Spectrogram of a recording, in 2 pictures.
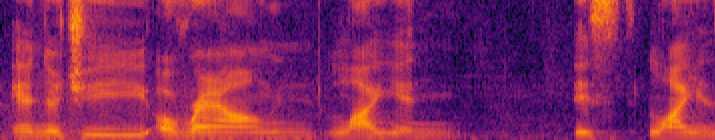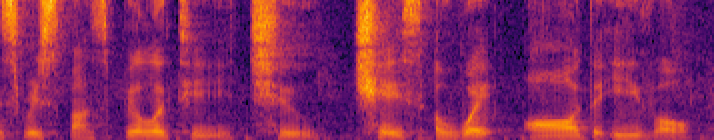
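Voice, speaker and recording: This middle-aged dancer and choreographer from Taiwan has a low, gravelly voice with a darkish tone. She considers each interview question with care, her answers full of fillers and restarts, while music sounds in the background.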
